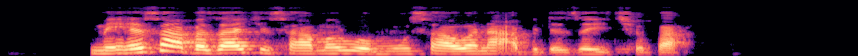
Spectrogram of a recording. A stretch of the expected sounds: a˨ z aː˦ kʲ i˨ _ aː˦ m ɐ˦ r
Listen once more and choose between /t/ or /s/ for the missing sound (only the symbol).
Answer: s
